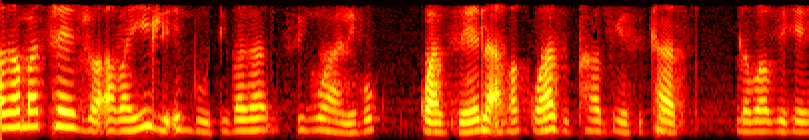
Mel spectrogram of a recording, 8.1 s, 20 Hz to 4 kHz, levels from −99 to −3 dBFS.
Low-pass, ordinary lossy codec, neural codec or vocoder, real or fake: 3.6 kHz; AAC, 16 kbps; none; real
